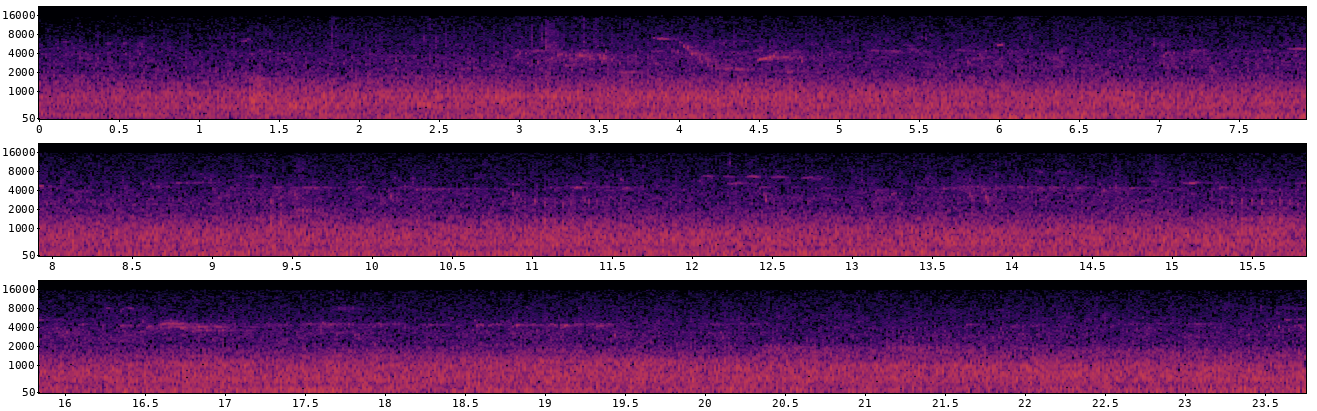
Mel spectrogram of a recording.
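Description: Wind blows steadily across open ground.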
